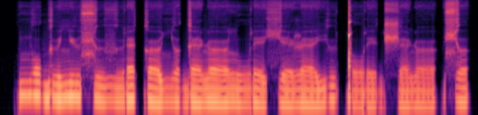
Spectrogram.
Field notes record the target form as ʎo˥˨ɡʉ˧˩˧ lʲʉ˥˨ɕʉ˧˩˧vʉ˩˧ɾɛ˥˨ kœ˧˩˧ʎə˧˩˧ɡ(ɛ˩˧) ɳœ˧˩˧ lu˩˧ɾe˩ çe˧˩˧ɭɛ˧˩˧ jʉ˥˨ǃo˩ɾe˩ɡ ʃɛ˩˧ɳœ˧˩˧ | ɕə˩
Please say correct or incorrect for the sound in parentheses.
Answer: incorrect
